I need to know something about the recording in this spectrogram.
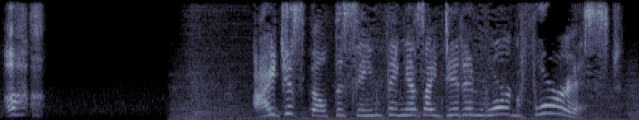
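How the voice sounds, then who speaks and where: Game casting: earnest little boy done by a woman, high voice, tentative, soft music behind. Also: measured pace. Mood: uneasy. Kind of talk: video game voice acting.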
